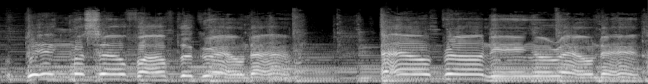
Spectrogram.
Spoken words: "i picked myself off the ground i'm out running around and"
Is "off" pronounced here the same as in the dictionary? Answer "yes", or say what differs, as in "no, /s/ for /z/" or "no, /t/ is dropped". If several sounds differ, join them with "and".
no, /p/ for /f/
